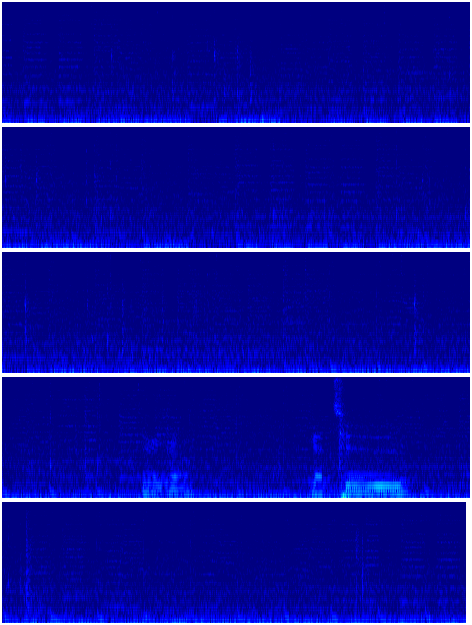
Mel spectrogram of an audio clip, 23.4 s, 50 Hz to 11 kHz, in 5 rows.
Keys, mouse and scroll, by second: 4.5-5.1 scroll down 1, 5.1 Tab, 5.1 s, 5.1 z, 9.0 Tab, 9.7 Tab, 10.6 Tab, 11.4 ctrl+r, 13.6 Tab, 15.8 a.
